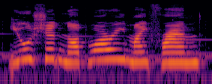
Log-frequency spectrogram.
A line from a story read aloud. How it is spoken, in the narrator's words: said Chester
